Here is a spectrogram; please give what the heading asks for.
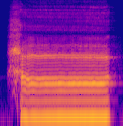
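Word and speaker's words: حاء: হা হরফটি উচ্চারিত হবে কণ্ঠনালীর মধ্যখান হতে। গলা চিপে ধরে আপনি উচ্চারণ করুন। আপনারা আমার সাথে বলুন হ্যাঁ।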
